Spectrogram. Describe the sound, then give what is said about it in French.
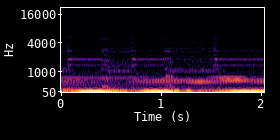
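A 3D printer runs while depositing melted plastic filament through a nozzle as a build plate moves beneath it. A steady mechanical motor hum carries a tonal whine, with slight shifts in intensity throughout. “Autour de la buse, un plateau se déplace pour que le plastique se dépose en créant l'objet dans la forme voulue.”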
